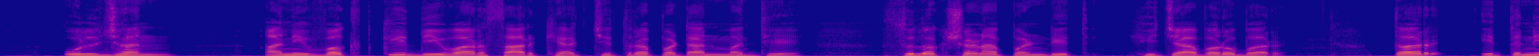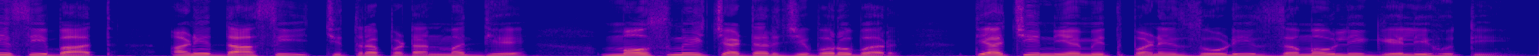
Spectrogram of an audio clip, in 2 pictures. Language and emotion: Marathi, neutral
